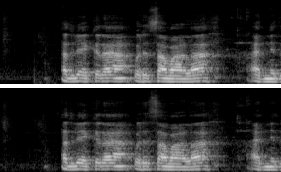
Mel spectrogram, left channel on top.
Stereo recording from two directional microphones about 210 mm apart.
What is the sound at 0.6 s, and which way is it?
Speech, 10° left (ahead or behind).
